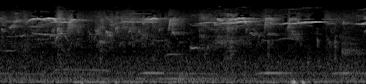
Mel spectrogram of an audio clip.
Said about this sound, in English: It sounds like a bunch of women at brunch out on the branch. And those noises, even just sitting in the backyard, the types of birds that are out here, like, it brings me right back.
